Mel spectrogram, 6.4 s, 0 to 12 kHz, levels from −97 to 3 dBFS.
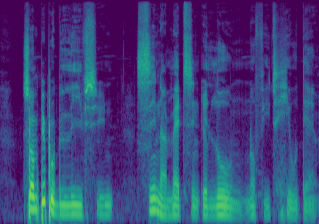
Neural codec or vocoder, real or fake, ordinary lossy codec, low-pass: none; real; none; none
